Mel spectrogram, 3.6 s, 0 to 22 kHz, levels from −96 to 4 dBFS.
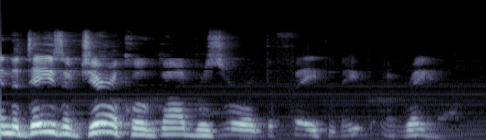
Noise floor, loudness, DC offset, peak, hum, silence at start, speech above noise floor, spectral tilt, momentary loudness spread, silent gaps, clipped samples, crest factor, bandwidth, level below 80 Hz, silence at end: -45 dBFS; -20 LUFS; under 0.1%; -2 dBFS; none; 0 s; 25 dB; -6 dB/octave; 22 LU; none; under 0.1%; 20 dB; 8.8 kHz; -72 dBFS; 0.45 s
